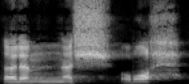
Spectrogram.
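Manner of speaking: very slow ألم نشرح; slow model. Shown as a demonstration. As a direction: stretch ألم نشرح for the class. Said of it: "فرق".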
